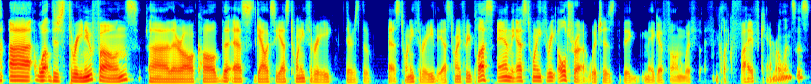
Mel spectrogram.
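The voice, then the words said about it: Mock newscaster voice. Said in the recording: “Put on my best newscaster voice.”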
